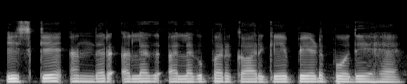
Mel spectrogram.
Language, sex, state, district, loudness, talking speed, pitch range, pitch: Hindi, male, Uttar Pradesh, Saharanpur, -16 LUFS, 130 wpm, 125-135 Hz, 130 Hz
